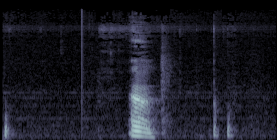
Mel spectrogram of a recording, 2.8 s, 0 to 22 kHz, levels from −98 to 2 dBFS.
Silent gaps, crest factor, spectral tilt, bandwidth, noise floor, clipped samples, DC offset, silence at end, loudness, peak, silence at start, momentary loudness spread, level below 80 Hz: none; 28 dB; -6 dB/octave; 16.5 kHz; -68 dBFS; under 0.1%; under 0.1%; 0.45 s; -27 LUFS; -8 dBFS; 0.05 s; 27 LU; -74 dBFS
